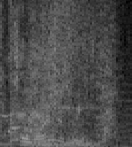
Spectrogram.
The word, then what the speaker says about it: Calliope: I've been told it's Calliope is how to pronounce that.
